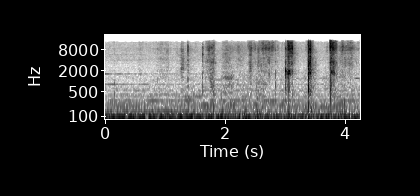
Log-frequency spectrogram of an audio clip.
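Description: Tarot cards being shuffled by hand: a series of short, crisp papery snaps that start about a second in and come faster toward the end.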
